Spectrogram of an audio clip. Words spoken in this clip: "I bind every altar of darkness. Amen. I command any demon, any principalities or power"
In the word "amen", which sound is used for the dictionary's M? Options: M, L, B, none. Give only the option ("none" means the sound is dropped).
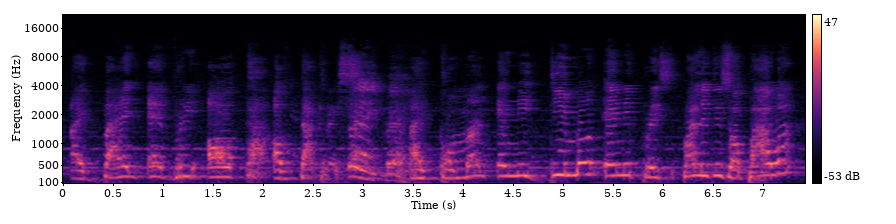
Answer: none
